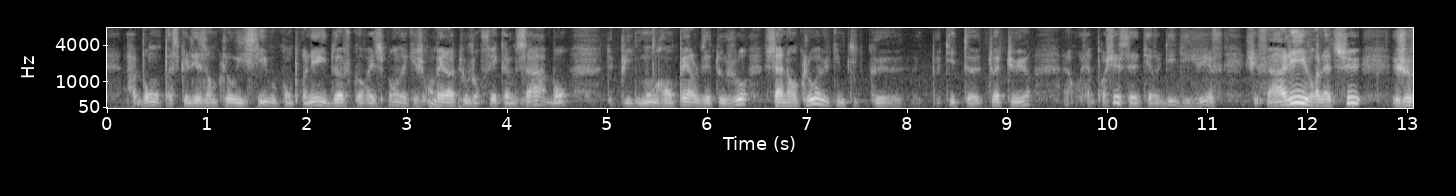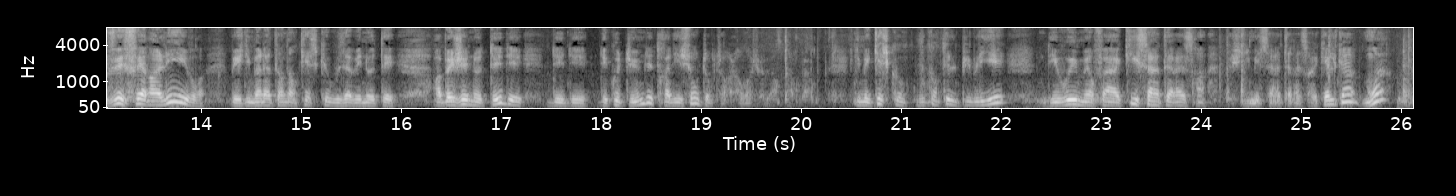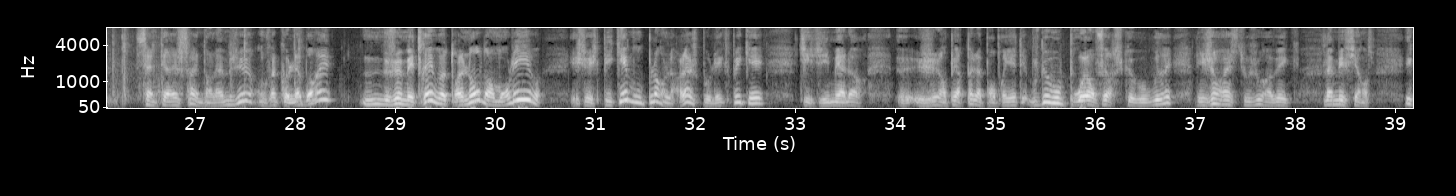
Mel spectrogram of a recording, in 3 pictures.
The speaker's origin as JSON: {"language": "French", "region": "Provence-Alpes-Côte d'Azur", "country": "France", "said": "chez nous en Camargue"}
